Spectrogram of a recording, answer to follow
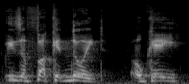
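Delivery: pushy, hammed-up New Yorker patter; New Yorker accent. Buyer telling shopkeeper about relative, mock New Yorker accent. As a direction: explain it as a cartoon New Yorker. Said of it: "the New Yorker accent in my head".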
